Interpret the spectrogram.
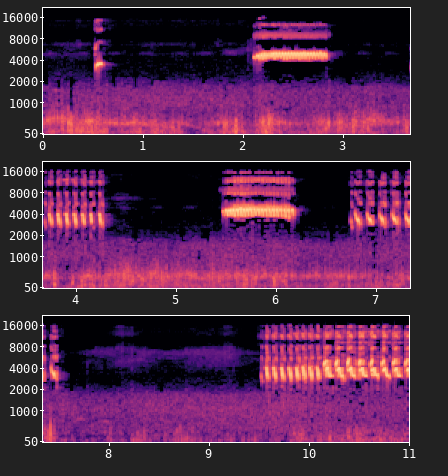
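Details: Singing greenfinch alternates drawn-out nasal buzzes with rapid rattling trills, separated by short pauses, and ends in a long fast trill; faint low murmur underneath.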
